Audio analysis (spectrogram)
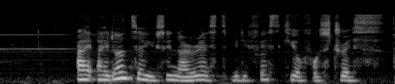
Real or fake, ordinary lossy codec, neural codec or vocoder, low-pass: real; none; none; none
